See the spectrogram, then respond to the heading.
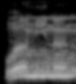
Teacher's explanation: Alif lamnya tidak terbaca, langsung masuk ke huruf nun. Ini alif lam syamsiyah.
